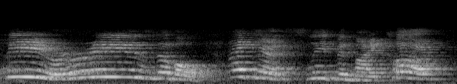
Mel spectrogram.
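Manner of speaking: loud, high, drawn-out protest; exasperated plea. Acted. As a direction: plead loudly, stretching each word. Exasperated pleading with old man.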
